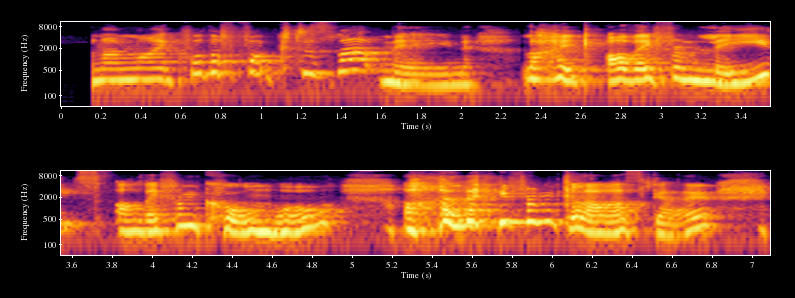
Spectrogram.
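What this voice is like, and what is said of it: Southeast English estuary accent. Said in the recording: “I'm from the Southeast and I have this accent, but I don't speak in received pronunciation ... my accent is kind of estuary”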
